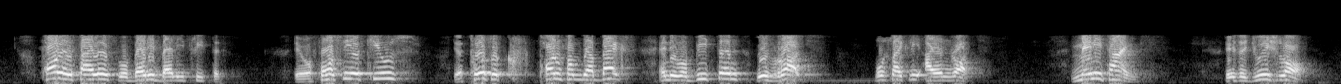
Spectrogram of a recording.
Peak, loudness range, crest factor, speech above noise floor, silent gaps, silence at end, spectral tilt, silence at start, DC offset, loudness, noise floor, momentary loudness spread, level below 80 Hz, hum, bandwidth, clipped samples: 0 dBFS; 3 LU; 8 dB; 48 dB; none; 0.35 s; -8 dB/octave; 0.45 s; 0.4%; -7 LUFS; -55 dBFS; 13 LU; -40 dBFS; none; 4 kHz; 2%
